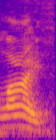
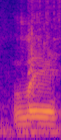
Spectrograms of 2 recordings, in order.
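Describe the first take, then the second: First: The name sounds like the word life. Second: The name sounds like faith without the f. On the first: The speaker calls it wrong. "It's not life like you kept saying" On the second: The speaker calls it right. "Leif as in faith"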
